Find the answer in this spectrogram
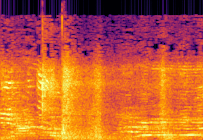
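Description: A wrestler slammed onto the ring mat: one heavy thud about half a second in, over crowd voices. A single long held tone follows near the end.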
